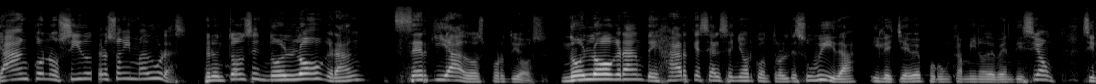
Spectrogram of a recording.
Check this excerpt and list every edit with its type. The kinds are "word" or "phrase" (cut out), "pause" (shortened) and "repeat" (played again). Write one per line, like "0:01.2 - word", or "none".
0:00.9 - phrase
0:02.0 - pause
0:03.8 - pause
0:05.6 - pause
0:07.5 - phrase
0:08.6 - pause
